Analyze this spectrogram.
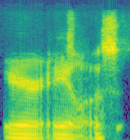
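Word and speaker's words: Airalo: this app so here halo the way you spell it is a-i-r-a-l-o so a-i-r-a-l-o air halos again available on ios and android app itself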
